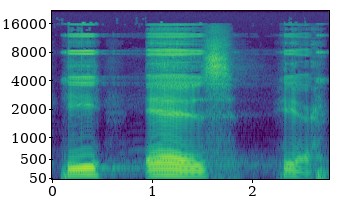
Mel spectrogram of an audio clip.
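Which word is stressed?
is. The word 'is' is stressed. "one more time with an emphasis on the is"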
